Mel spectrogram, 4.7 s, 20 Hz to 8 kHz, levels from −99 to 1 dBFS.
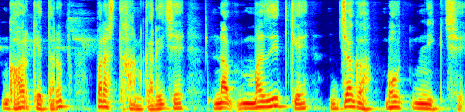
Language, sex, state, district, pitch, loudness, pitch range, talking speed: Maithili, male, Bihar, Purnia, 125 Hz, -15 LUFS, 115-145 Hz, 165 wpm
